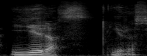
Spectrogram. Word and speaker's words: Gyros: Euros. You don't pronounce the G, do you?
